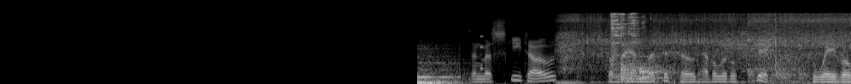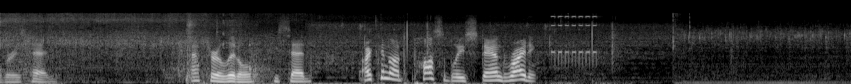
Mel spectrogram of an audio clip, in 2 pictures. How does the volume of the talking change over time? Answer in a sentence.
The loudness of the talking goes up.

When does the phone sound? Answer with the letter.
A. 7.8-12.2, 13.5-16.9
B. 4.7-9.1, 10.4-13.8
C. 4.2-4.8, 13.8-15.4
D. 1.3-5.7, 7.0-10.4
C.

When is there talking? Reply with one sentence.
You can hear the talking from 4.7 to 9.1 s and from 10.4 to 13.8 s.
